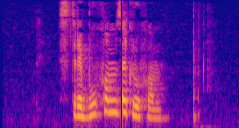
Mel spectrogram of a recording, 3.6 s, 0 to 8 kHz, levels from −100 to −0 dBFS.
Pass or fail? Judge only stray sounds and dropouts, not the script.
fail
